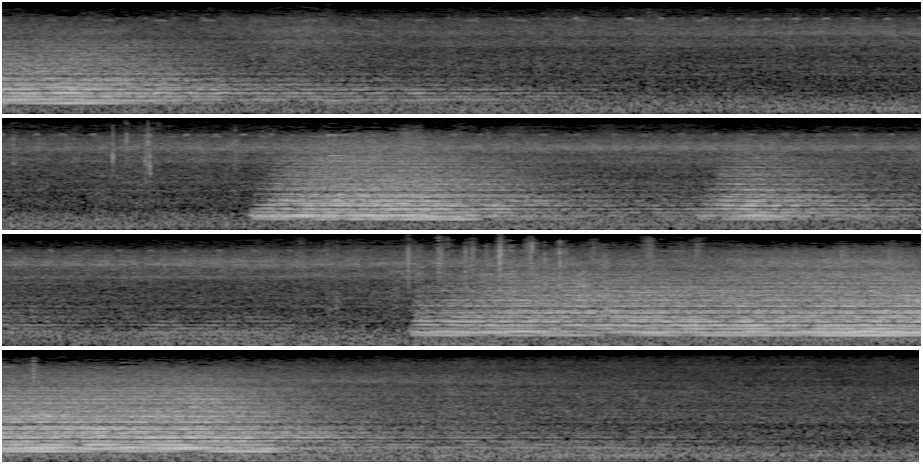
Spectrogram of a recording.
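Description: Train horn sounding a sequence of steady blasts: one that fades out in the first two seconds, another at about six seconds, a short one about two seconds later, then a long one of about four seconds. It is the long, long, short, long pattern of the grade-crossing signal.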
